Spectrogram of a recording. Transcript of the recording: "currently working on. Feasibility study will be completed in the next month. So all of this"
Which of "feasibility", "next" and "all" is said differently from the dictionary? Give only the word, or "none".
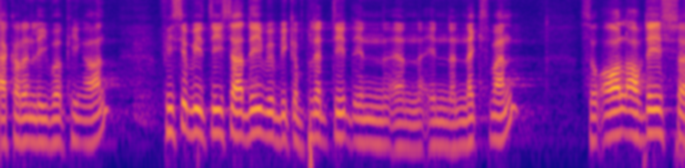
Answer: feasibility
